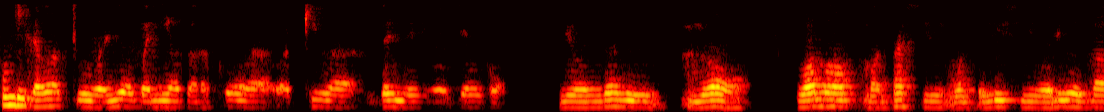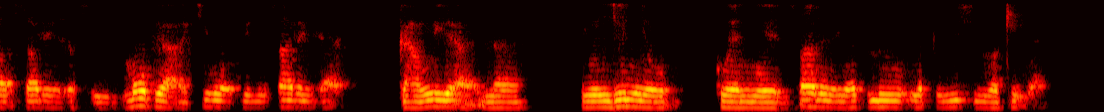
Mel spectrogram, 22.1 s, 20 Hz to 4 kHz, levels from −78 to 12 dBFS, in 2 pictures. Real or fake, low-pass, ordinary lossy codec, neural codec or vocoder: fake; 3.6 kHz; AAC, 16 kbps; codec, 16 kHz, 1.1 kbps, Voila-Tokenizer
